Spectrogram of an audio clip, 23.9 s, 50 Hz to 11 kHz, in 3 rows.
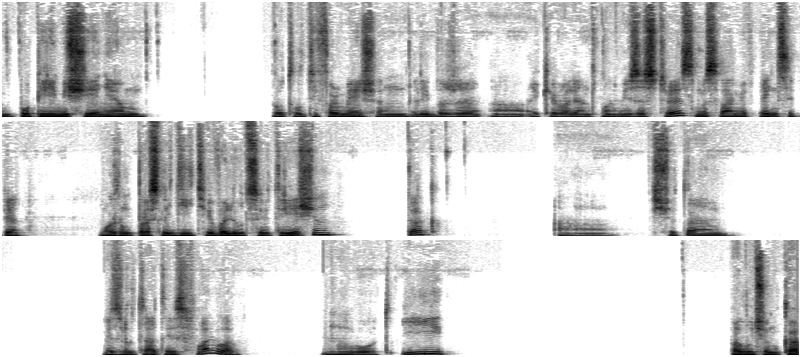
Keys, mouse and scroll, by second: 0.5 click, 2.0 click, 3.0 click, 4.5 click, 6.5 click, 13.0 click, 15.0 right click, 23.5 middle click.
